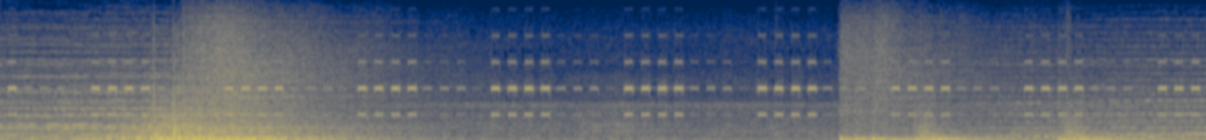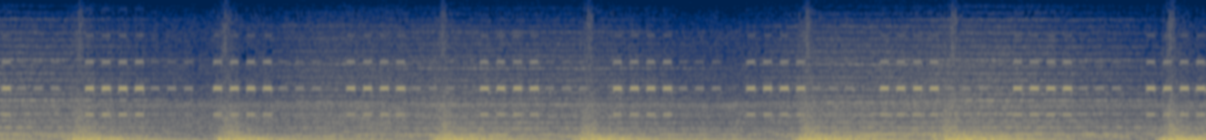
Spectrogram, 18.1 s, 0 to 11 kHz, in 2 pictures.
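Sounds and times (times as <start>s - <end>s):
tense music with booming hits: 0.0s - 3.5s, 6.3s - 18.0s
electronic alarm beeping: 0.0s - 18.0s.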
